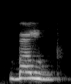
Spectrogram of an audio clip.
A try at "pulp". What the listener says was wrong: Yeah, pulp. Okay, with the P sound here. Pulp.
